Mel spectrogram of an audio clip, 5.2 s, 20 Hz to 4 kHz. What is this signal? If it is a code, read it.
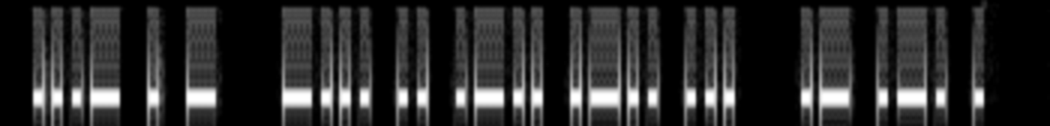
Morse code, heard as a keyed tone, about 25 wpm, 550 Hz. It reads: VET BILLS ARE
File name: podcast / News headlines-1x-25x25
